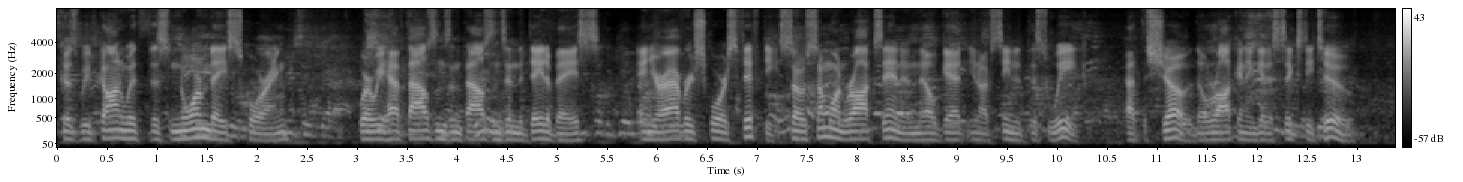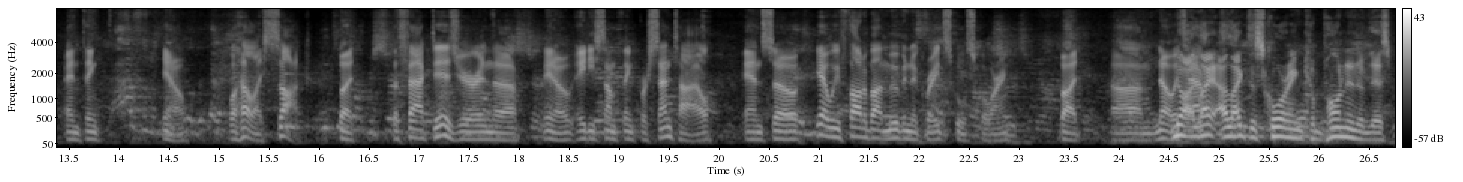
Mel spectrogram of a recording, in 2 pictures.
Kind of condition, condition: setting, busy venue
